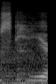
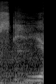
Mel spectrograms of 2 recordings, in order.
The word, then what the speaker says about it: ce qui: that I was wrong earlier today, and she says, Donc ce qui est. right. Everybody hears that? Yep. Mhm. And of course, she does pronounce it as ski and not two syllables, Right.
